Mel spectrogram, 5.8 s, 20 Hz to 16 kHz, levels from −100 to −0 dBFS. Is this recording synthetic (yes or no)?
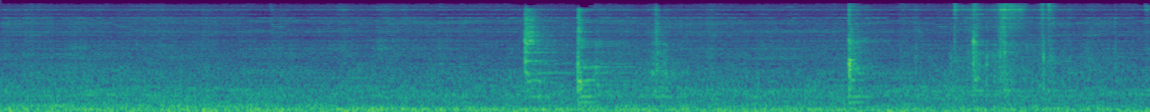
yes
